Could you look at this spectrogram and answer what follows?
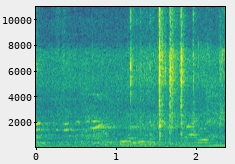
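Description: Andhra pigeons coo softly in a low, murmuring texture beneath a person talking nearby.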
